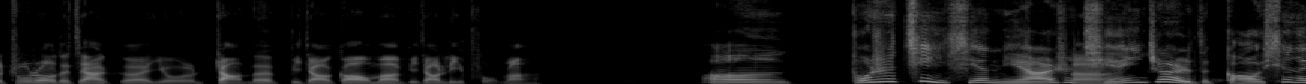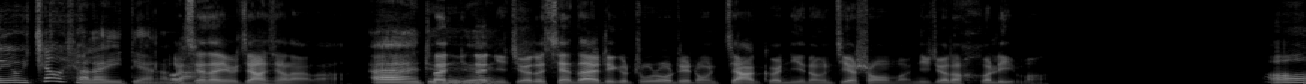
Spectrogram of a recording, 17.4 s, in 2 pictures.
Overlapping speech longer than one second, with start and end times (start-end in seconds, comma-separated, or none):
none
